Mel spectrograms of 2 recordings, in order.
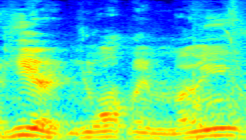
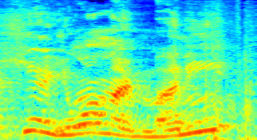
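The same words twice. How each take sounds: First: Said in the usual way. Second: Higher, showy challenge with a rising end; hammed-up retort; exaggerated challenge. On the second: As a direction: overplay the offer of money. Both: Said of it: "I didn't say it like that".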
